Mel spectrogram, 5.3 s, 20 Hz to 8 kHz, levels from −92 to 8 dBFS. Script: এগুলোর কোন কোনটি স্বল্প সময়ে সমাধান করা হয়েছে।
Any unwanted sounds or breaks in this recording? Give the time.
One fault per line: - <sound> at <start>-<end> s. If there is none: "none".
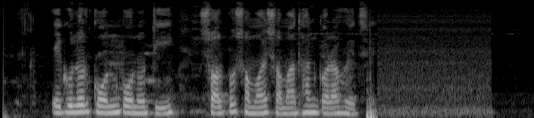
none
